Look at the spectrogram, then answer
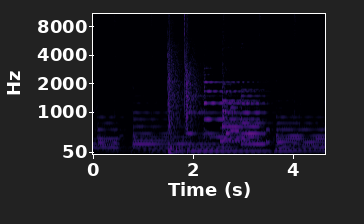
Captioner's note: clap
